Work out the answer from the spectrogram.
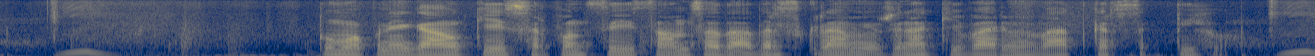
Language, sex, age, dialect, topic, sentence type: Hindi, male, 31-35, Garhwali, banking, statement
